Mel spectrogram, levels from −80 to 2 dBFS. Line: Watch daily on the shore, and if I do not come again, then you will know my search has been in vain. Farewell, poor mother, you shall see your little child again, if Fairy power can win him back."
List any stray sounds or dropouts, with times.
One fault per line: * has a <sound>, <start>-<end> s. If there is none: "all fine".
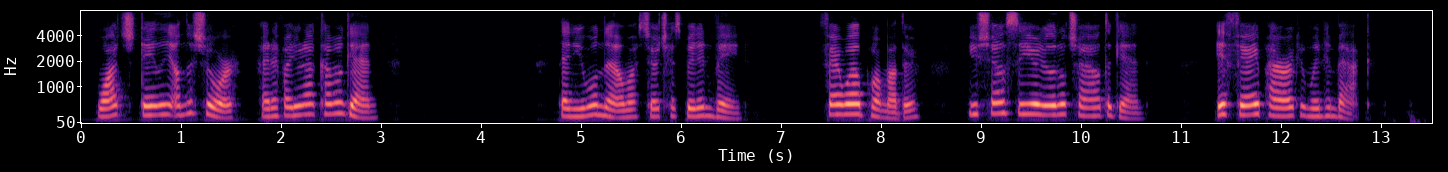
all fine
